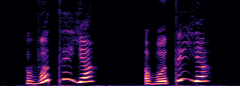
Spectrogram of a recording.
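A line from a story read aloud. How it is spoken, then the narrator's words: Cried out cheerfully. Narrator (Russian): вскричала весело княжна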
